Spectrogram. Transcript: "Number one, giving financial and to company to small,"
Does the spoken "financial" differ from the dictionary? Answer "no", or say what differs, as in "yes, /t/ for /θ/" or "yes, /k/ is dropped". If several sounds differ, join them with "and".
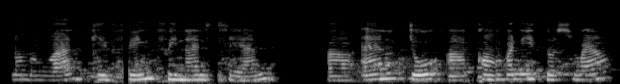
yes, /n/ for /l/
